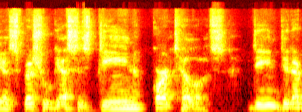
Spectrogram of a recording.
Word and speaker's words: Gartelos: With me today, a special guest is Dean Cartellos. Dean, did I pronounce that last name correct?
